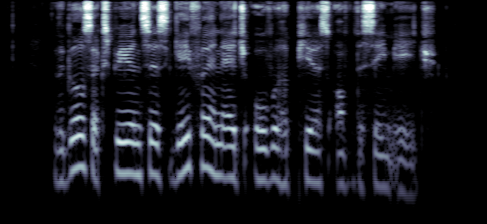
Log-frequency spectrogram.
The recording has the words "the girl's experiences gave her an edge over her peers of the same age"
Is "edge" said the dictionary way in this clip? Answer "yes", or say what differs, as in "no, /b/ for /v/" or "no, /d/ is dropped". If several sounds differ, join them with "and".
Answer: yes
